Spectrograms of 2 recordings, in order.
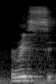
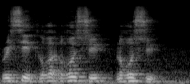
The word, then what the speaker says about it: receipt: you okay give us the res receipt receipt yeah it's a long e receipt okay uh if which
